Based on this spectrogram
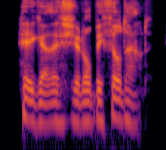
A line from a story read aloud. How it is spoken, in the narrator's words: Harry said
